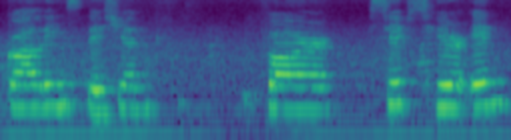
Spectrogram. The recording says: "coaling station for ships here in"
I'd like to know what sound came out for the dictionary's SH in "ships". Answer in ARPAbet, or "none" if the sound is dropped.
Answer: S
